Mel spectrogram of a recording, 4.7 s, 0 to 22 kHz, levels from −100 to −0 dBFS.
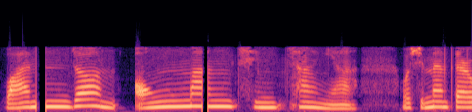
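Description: A time-stretched section runs from 0.0 to 3.3 s, slowed to about 0.7 times normal speed, likely by software lengthening the speech while holding its pitch, which makes it drag. Packet loss filled with silence cuts a 100 ms hole at 0.36 to 0.46 s and a 60 ms hole at 2.02 to 2.08 s. These fit five and three lost 20 ms packets, replaced by silence with hard edges. A train of clicks follows from 4.45 s to the end at 4.72 s, about 12.8 per second at an uneven pace, peaking a little above the speech level. It is likely interference or a faulty connection, heard as irregular ticking. Throughout, the narrow telephone band of G.711 coding stops everything above 4 kHz.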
